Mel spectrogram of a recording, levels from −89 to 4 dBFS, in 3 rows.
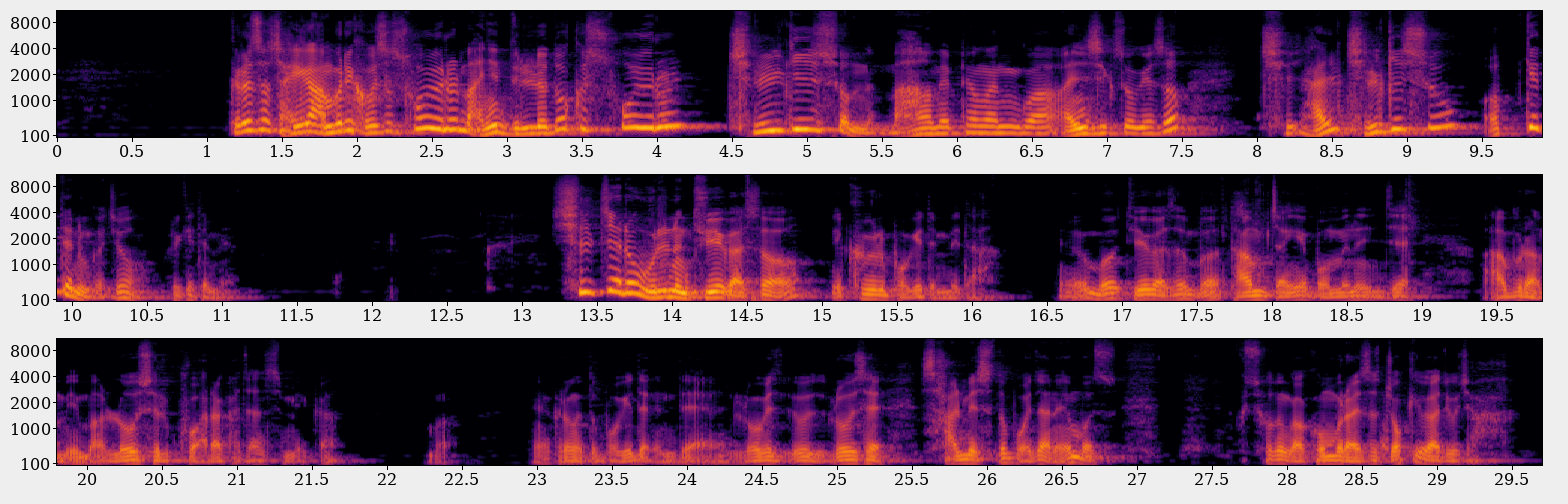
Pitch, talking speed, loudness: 155 Hz, 280 characters per minute, -22 LUFS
